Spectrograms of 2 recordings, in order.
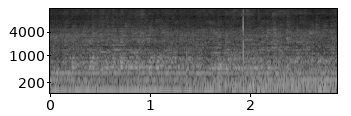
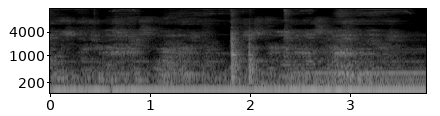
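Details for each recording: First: Samsung washer with 5E drain error, drain and spin cycle with tub full of water: steady low pump hum with water rushing through, no rattle; drain pump running normally, drain line blockage suspected. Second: Samsung washer with 5E drain code, on spin-only: low steady hum from the drain pump with no water flow or spin, the pump straining and stuck; drain pump locked up.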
